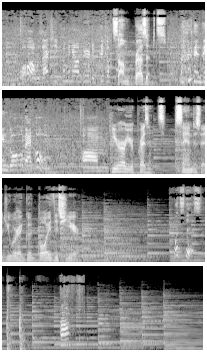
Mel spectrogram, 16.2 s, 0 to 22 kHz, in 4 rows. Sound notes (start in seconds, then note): 3.6 jolly laugh; 12.0 festive knocking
